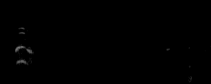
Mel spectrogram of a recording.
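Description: A single brief, high-pitched vocal cry, well under half a second long, just after the start, followed by a couple of faint soft ticks near the end.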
